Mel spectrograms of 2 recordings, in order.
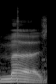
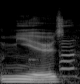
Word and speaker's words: Murs: It's pronounced Murs, not Mears, or Moose or Muir. It's just Murs, M-U-R-S.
